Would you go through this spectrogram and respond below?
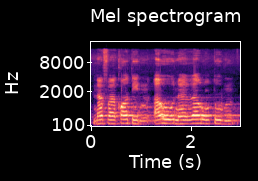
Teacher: تنوین کے بعد حمزہ ہے جو حروف حلقے میں سے، تو تنوین کو ظاہر کر کے پڑھیں گے ، اسے اظہار کہتے ہیں، نفقتن او نذرتم، ذال کو باریک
